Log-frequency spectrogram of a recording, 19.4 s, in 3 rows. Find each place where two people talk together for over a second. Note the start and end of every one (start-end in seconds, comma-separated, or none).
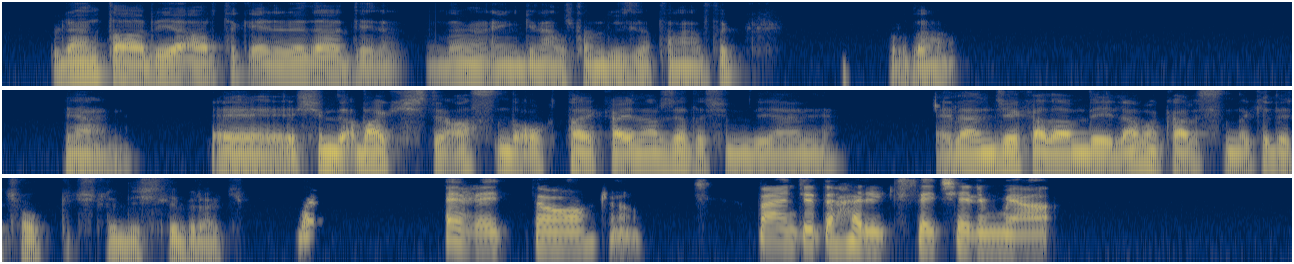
none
